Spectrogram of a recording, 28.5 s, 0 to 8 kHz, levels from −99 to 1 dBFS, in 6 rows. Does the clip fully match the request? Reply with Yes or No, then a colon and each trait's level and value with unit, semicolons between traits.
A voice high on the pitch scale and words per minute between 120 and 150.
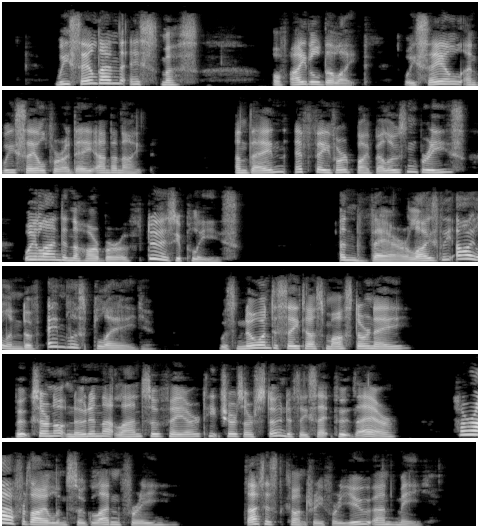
No: high, 195 Hz; average, 185 wpm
